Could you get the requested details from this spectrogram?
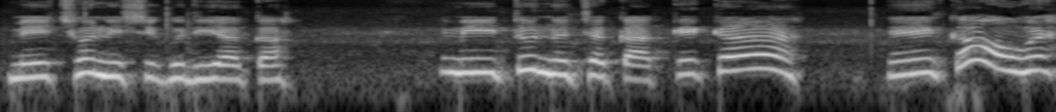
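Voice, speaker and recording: A young woman speaks to her baby in sing-song baby talk. Her voice sits high and coos over and over in little repeated sounds. It is a tender home-vlog voice. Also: expressive, unhurried, a bit bright. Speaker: mother talking to her baby.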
